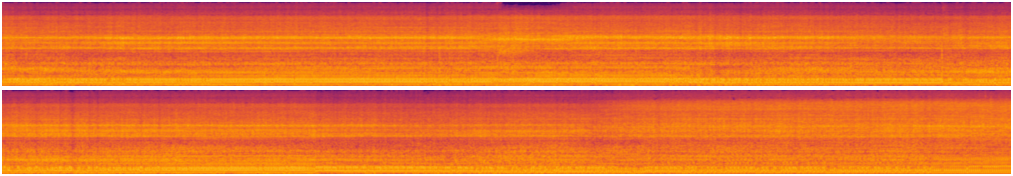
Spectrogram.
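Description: Dirt bike engine running steadily under way, heard up close from the rider's seat, with its pitch and loudness holding nearly constant at a cruising speed.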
